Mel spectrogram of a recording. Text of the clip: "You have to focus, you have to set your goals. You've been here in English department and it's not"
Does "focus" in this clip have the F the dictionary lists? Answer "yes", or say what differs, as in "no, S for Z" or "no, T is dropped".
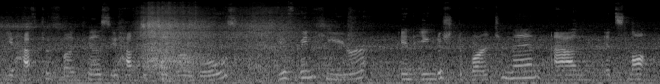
yes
